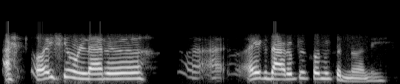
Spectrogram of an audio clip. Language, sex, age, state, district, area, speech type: Goan Konkani, female, 45-60, Goa, Murmgao, rural, conversation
